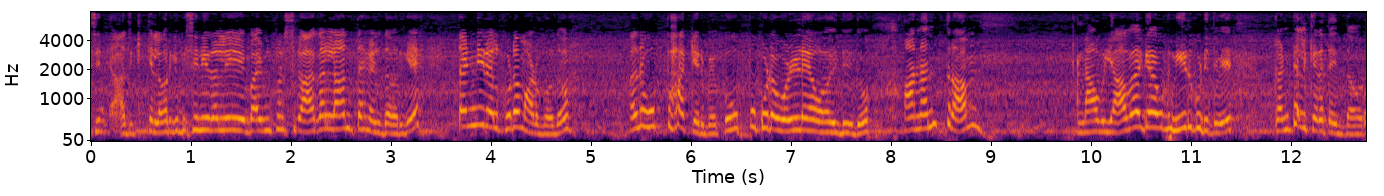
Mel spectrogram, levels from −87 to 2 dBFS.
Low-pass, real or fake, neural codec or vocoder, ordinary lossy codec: none; fake; codec, 16 kHz, 16 kbps, FreqCodec, larger model; none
